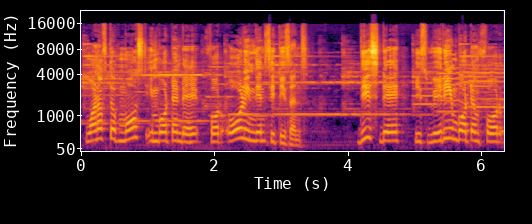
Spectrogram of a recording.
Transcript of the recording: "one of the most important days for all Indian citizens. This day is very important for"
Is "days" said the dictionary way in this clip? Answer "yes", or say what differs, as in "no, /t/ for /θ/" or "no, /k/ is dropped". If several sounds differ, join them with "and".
no, /z/ is dropped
